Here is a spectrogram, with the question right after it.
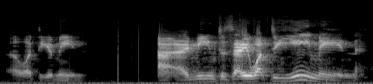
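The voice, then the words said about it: Forced put-on pirate accent. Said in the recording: “Do you have to talk like that? ... The whole pirate accent, it sounds forced. ... It's not real.”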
